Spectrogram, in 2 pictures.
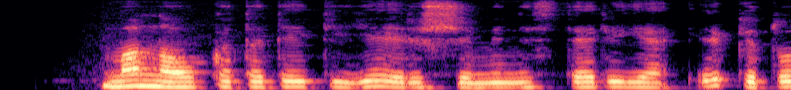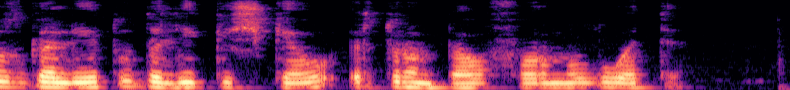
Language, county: Lithuanian, Marijampolė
